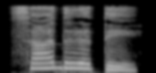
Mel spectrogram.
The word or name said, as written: ಸಾದ್ರ್ರತೆ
